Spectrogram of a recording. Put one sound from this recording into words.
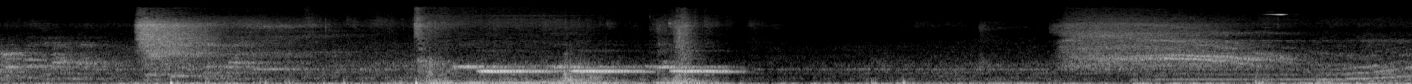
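An electric train hums quietly while standing still.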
